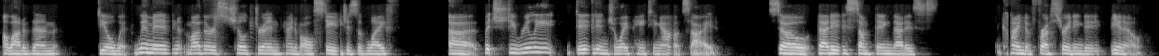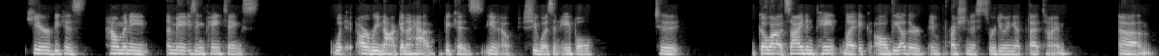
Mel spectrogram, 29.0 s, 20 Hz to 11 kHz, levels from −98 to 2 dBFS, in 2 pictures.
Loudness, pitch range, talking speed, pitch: -23 LUFS, 175-195 Hz, 145 wpm, 180 Hz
